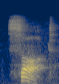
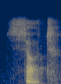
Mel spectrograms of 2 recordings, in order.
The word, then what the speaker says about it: sought: Sought. Sought. All these words have this same sound, the O-U-G-H-T, which is pronounced ought.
